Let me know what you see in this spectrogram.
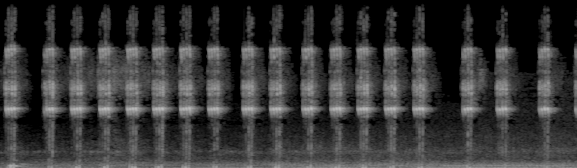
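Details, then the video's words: Cricket calling with sharp, high, ringing chirps at a quick even pace, spacing widening slightly toward the end; the sound is said to keep rats away. Soft low thuds sit in the background. "Suara Jangkrik _ Bisa Usir Tikus"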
